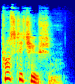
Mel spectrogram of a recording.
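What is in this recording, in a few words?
"prostitution", British English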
